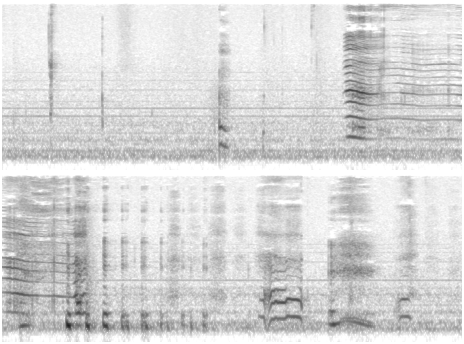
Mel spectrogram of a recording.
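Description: Brief whimpering cry sounds and fussy vocal bursts from an infant over quiet room noise: mild infant fussing and crying.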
